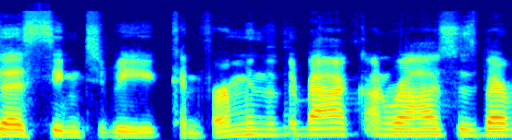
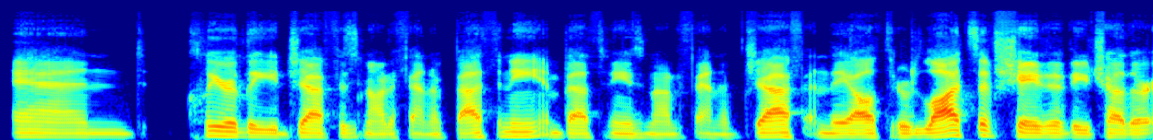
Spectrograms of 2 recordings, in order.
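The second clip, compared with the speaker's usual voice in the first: normal talking voice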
